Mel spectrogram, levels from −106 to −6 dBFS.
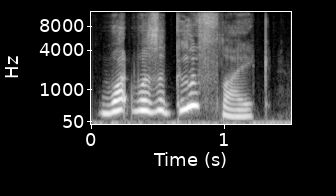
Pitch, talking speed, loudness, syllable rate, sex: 265 Hz, 200 wpm, -16 LUFS, 4.7 syllables/s, female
